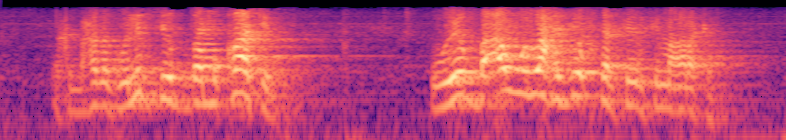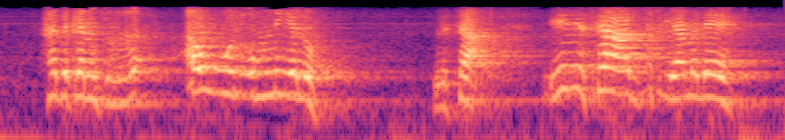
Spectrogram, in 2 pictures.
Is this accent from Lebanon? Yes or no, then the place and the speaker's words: no; Egypt; هذا مثلا عندنا في مصر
